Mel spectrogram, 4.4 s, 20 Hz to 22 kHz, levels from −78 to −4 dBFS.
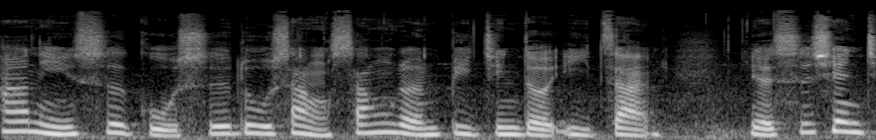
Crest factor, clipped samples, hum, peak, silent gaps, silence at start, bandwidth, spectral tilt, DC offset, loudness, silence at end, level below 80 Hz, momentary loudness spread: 16 dB; under 0.1%; none; -4 dBFS; none; 0 s; 16.5 kHz; -5 dB/octave; under 0.1%; -20 LUFS; 0 s; -48 dBFS; 4 LU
